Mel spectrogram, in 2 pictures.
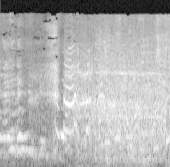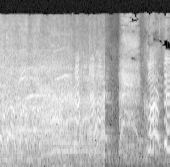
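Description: A studio audience laughs loudly.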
